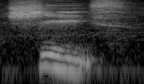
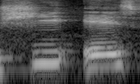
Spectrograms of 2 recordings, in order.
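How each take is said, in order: First: She is is shortened into one syllable. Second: She is is said as two full words.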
